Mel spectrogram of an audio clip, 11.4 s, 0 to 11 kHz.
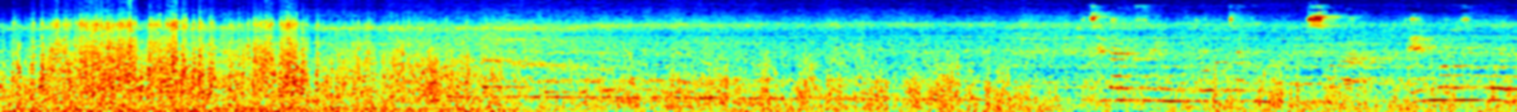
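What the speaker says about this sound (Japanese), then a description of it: "1番線に八尾南行きが到着します。" An Osaka Metro Tanimachi Line train pulls into platform 1 at a subway station, a loud, steady rumble of wheels and rushing air that fills the whole stretch, with faint tonal squeals as it slows near the end.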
